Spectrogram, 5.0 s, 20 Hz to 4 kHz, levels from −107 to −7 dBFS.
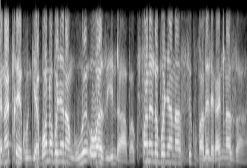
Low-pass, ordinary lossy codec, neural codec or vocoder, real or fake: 3.6 kHz; none; none; real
